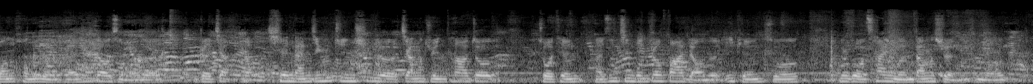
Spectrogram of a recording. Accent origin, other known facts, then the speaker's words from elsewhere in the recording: Taiwan; 那我们台湾人就比较容易从台湾本位来出发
